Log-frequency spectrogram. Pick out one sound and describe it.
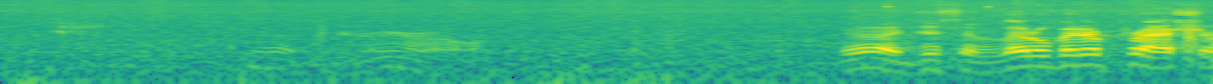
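A man talks to a dog in a lively, coaxing voice nearby, outdoors.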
